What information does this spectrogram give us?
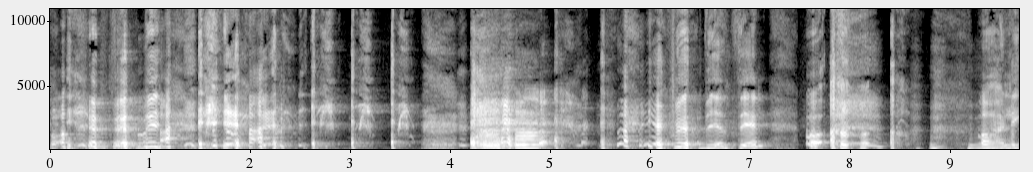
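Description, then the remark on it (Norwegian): A person coughs several times in short, harsh bursts, mixed with voices talking and a few chuckles. “Sånn hoster du. Host, da.”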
